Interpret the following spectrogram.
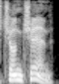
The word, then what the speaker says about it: Cheng Chen: the air and undercurrent surging my name is Chun Chan beggar is into beg Chen Chan remains calm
